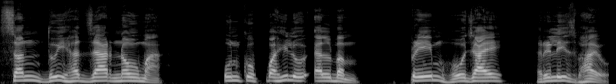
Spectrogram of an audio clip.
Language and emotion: Nepali, neutral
